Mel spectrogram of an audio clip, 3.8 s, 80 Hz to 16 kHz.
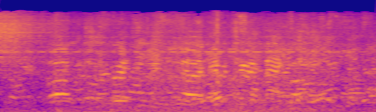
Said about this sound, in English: as the bus pulls away from the state capitol and heads out on U.S. Highway 49.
